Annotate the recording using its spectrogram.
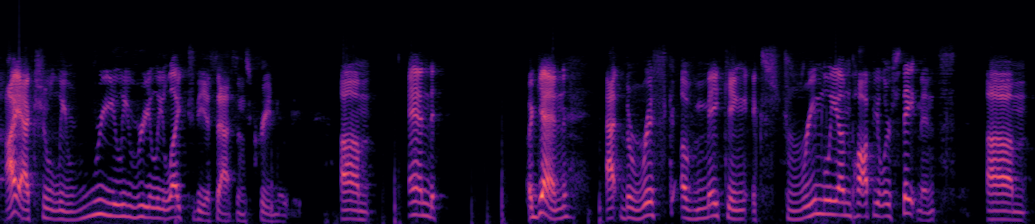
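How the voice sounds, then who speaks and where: A man gives off-the-cuff commentary as a gaming video host, taking his time at an unhurried pace. He is reflective and halting, often circling back to reword a point. The sound is a little dull, with music playing behind him. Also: mid-range voice. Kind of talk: unscripted video commentary over gameplay.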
